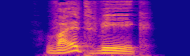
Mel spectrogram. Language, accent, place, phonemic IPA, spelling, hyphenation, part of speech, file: German, Germany, Berlin, /ˈvaltˌveːk/, Waldweg, Wald‧weg, noun, De-Waldweg.ogg
- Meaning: forest path, forest road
